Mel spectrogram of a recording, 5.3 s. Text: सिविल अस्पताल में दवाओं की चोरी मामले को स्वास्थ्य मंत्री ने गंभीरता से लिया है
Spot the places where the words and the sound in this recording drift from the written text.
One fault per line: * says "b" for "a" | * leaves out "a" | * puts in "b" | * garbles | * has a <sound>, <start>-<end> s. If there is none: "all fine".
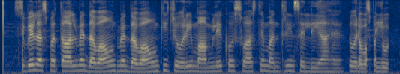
* puts in "में दवाओं"
* leaves out "ने गंभीरता"
* garbles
